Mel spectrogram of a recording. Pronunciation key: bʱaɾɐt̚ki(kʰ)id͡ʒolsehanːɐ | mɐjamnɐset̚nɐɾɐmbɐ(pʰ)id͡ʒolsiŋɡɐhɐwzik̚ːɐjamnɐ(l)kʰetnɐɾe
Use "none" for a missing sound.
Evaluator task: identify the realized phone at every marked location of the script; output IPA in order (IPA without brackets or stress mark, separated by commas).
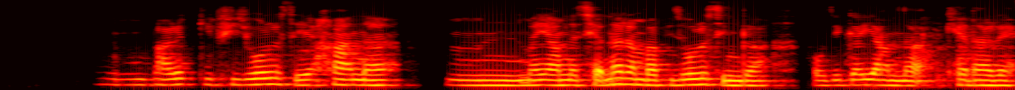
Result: pʰ, pʰ, none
